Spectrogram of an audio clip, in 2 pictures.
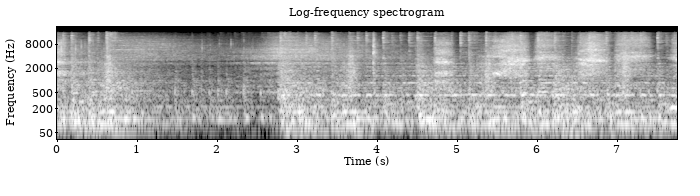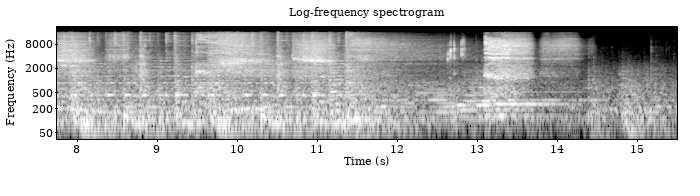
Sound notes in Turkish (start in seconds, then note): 4.9 Hızlı nefes alıp veriyor; 7.8 Gerilim müziği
